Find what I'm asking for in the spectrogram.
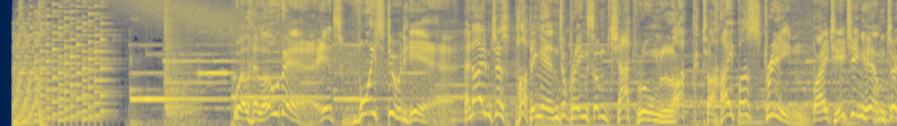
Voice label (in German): TV Werbespots Online Werbespots Breites Publikum; NATIVE PROFISPRECHER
